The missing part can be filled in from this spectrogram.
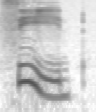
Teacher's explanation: This was introduced on page 3, where you learned that a final voice consonant causes the previous vowel to double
